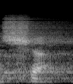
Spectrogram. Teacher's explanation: Yang kotornya, versi kotornya adalah sya. Sya itu dia tidak mendesis tapi gemuruh. Seperti kita menghalau ayam.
